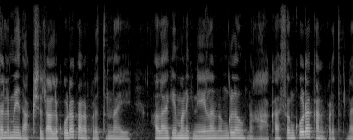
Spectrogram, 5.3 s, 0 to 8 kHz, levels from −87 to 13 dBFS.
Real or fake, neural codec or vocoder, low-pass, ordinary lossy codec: real; none; none; none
